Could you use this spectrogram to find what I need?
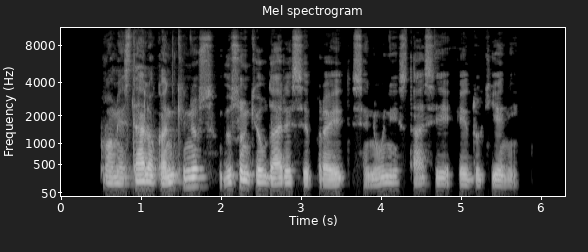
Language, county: Lithuanian, Alytus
